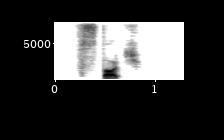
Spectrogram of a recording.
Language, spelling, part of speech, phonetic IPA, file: Polish, wstać, verb, [fstat͡ɕ], Pl-wstać.ogg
